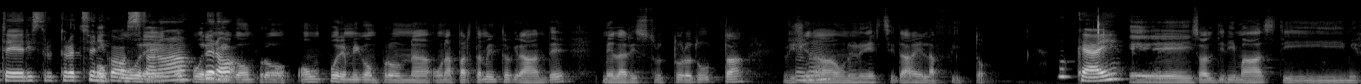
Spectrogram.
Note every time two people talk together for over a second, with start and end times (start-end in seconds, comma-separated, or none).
0.9-2.5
